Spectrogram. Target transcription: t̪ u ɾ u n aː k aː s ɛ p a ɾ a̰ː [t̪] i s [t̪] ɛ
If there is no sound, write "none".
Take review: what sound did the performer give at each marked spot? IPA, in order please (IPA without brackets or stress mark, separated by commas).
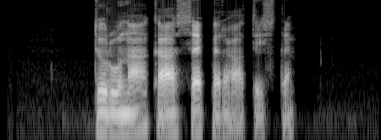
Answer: t̪, t̪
